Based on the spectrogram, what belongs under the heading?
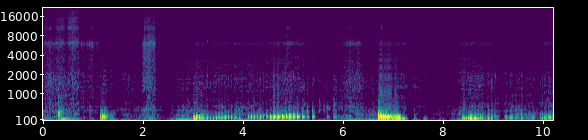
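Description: Quiet, low gurgling and rumbling with bubbly bursts from an empty stomach, muffled by fabric; ordinary hunger bowel sounds.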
